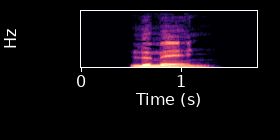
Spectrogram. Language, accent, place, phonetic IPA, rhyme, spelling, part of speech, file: German, Germany, Berlin, [ˈlʏml̩n], -ʏml̩n, Lümmeln, noun, De-Lümmeln.ogg
- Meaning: dative plural of Lümmel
